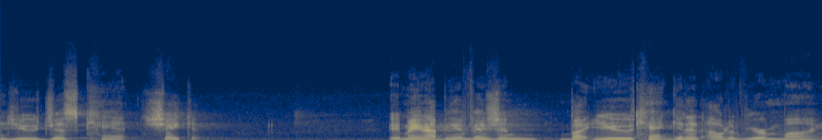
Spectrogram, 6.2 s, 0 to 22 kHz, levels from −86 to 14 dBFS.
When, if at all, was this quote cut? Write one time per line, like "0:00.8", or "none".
0:04.7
